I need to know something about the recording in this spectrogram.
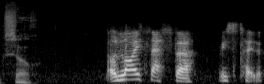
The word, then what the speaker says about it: Leicester: Yeah, because it's spelled Leicestershire. Yep. Yeah. Leicestershire. Yeah. Thank you for saying so. Or Leicester.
